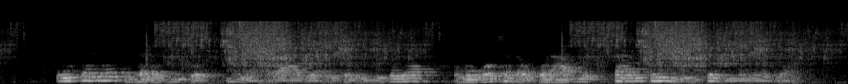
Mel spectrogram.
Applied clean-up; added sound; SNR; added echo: none; Liquid; 11 dB; reverberation time 0.6 s.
